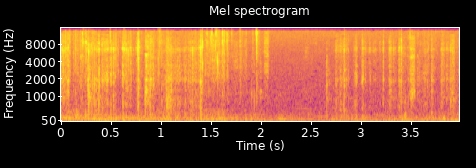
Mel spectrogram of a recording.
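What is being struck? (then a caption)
Bar of soap scraped with a metal blade. A solid, bright green oval bar of soap with an embossed logo is held in the hand and carved and scraped with a metal blade, sending shavings falling off. The sound is a steady run of crisp, dry scraping and crackling, with bright, brittle bursts over a soft low rumble. It eases slightly in the middle before picking up again.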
